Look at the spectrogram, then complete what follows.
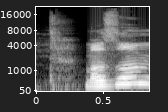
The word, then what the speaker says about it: Muslim: Muslim is pronounced how it's spelled. There's no Z sound.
